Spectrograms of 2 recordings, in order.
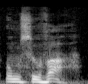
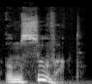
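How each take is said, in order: First: "Umsuva" stressed on the final syllable, -VA; stress on last syllable. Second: "Umsuvat" stressed on -SU-; stress on second syllable. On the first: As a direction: land on the end of "Umsuva". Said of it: "with the emphasis on the last syllable". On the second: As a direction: hit the middle of "Umsuvat". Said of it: "with the emphasis upon the second". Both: Shown as a demonstration.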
